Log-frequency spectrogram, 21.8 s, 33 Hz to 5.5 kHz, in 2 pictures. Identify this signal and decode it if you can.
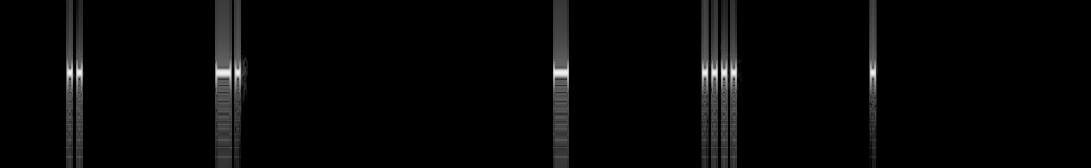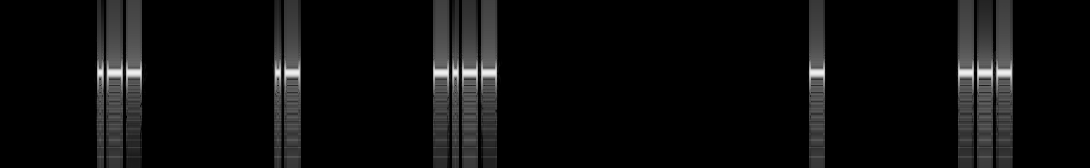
Morse code, heard as a keyed tone, about 25 wpm, spaced as for 6 wpm, 600 Hz. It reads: IN THE WAY TO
